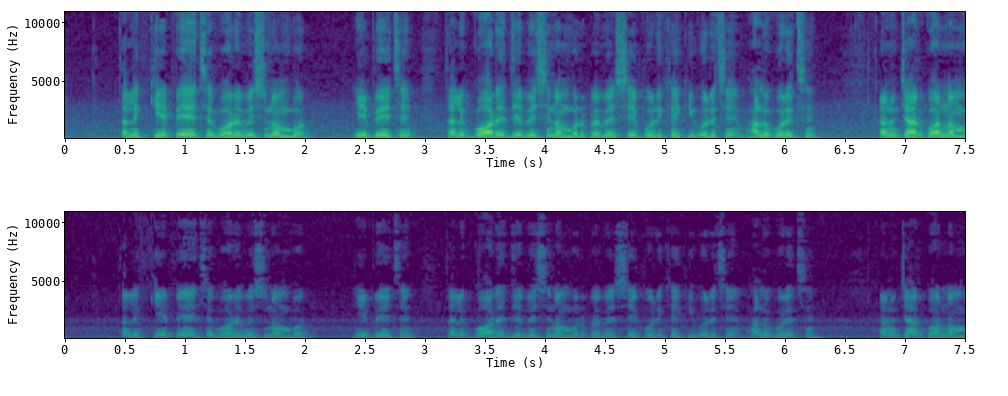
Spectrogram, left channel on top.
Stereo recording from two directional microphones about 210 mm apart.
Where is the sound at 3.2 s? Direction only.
30° left (ahead or behind).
